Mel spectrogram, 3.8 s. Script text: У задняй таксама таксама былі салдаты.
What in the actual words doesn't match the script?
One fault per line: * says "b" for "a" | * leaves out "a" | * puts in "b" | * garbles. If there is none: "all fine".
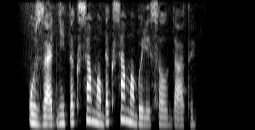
all fine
